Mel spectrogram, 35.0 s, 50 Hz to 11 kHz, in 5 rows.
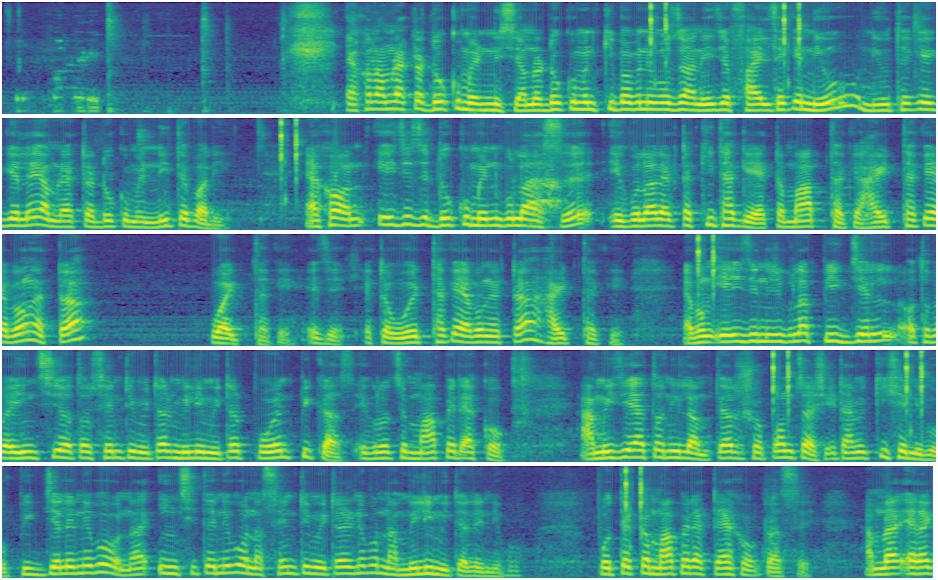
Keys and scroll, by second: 1.4 ctrl+-.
